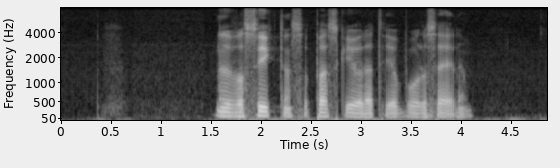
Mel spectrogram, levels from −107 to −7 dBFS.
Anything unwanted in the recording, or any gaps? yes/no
no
